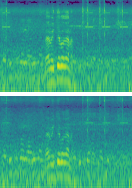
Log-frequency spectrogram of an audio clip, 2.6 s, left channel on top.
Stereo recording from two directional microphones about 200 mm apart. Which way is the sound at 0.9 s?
45° left (ahead or behind).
